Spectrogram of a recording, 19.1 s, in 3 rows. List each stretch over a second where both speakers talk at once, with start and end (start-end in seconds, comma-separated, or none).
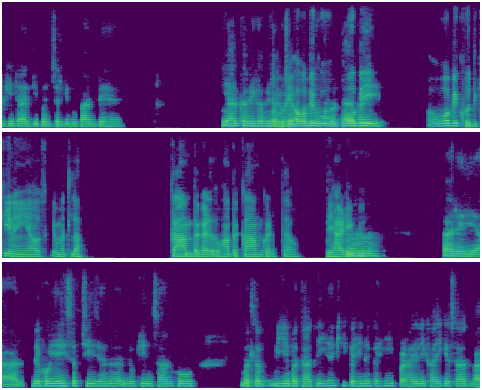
3.6-4.9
